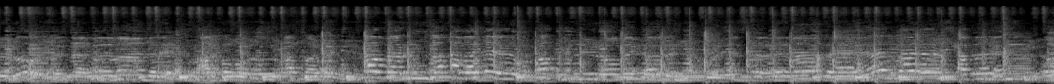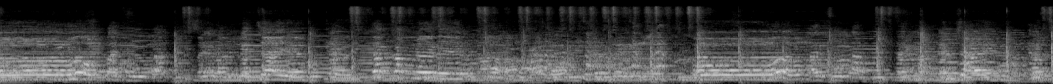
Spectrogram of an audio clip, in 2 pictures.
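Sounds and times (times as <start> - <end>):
strummed acoustic guitar: 0.0 - 10.6, 13.8 - 18.1
accordion: 0.0 - 21.0
people singing together: 0.0 - 21.0.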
